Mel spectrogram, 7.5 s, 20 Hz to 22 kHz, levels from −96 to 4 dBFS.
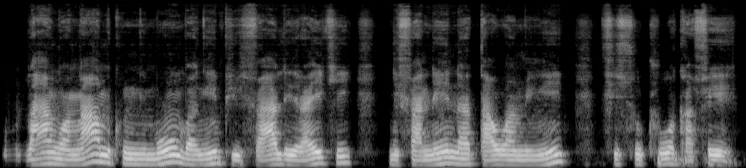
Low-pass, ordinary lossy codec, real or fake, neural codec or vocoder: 19.8 kHz; none; real; none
